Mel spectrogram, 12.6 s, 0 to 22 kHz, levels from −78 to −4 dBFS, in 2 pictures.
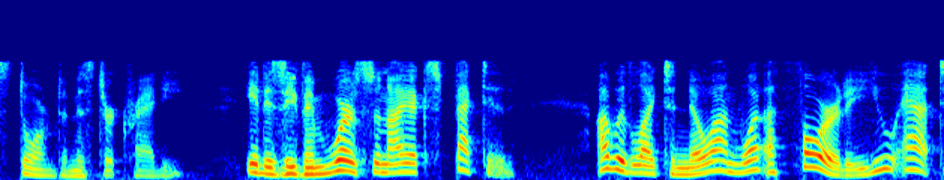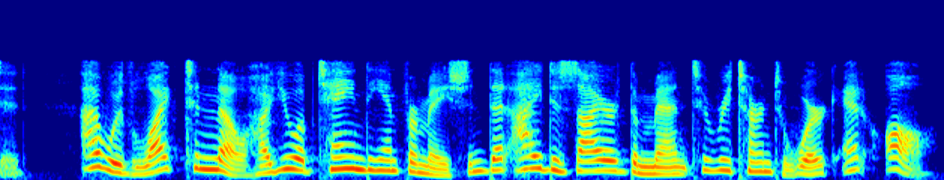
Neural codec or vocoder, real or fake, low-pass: codec, 16 kHz, 0.5 kbps, X-Codec, HuBERT features, trained on LibriSpeech; fake; 5.4 kHz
